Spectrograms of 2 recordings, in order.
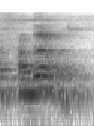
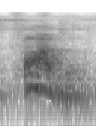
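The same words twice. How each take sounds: First: The stress is not on the first syllable. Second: The stress is on the first syllable. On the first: The speaker calls it wrong. "We don't say father" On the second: The speaker calls it right. "you have to have a first syllable stress"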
